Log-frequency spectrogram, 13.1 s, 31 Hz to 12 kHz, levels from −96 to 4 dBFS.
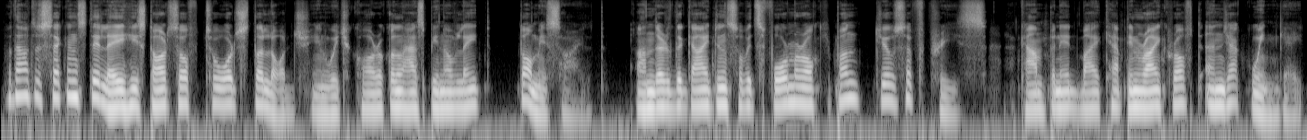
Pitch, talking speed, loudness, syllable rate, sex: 125 Hz, 145 wpm, -17 LUFS, 5.1 syllables/s, male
